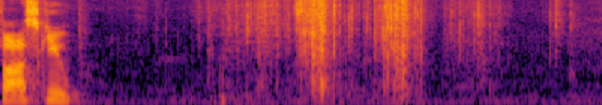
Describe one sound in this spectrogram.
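Cards rustle and slide out of a plastic sleeve.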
